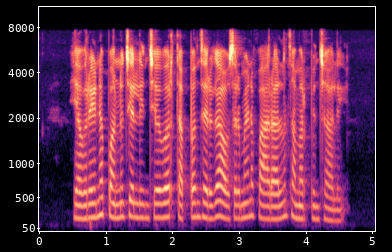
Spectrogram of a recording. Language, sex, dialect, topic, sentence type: Telugu, female, Utterandhra, banking, statement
